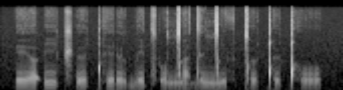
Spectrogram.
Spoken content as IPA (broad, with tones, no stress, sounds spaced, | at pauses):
e˨˩˦ ɐ̯ ʔ i˥˩ t͡ʃʼ ɘ˨˥ ǃʰ ɪ˥˩ ɾ ʏ˨˩˦ l b e˨˩˦ t͡sʼ o˩ ŋ͡ǀ a˩ d ɘ˥˩ ŋ͡ǀ i˨˩˦ θ ǀ ɵ˩ ǃ ʏ˨˩˦ ǃʰ o˨˩˦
